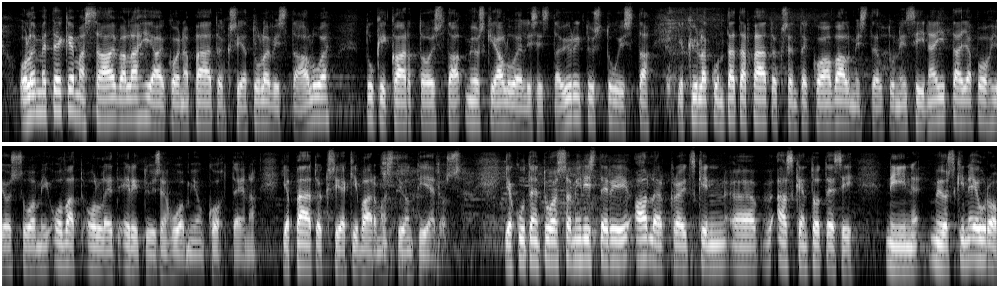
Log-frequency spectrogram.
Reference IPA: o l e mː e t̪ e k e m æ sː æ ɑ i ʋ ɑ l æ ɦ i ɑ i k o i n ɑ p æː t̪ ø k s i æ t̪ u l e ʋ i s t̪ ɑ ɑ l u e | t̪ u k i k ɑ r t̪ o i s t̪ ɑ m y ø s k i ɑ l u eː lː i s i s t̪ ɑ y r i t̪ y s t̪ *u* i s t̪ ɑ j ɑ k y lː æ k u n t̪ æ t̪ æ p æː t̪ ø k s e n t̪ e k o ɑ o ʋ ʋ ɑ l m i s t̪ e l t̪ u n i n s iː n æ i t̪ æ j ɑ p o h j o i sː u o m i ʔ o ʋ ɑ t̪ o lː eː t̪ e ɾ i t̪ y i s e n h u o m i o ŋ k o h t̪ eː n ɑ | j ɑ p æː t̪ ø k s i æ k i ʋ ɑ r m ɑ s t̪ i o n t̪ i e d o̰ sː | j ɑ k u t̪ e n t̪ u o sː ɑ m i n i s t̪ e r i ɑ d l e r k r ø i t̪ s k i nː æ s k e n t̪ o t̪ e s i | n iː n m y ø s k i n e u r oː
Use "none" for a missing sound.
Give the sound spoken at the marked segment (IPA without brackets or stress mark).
u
